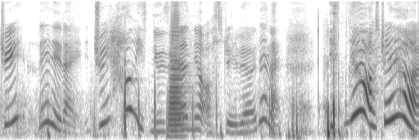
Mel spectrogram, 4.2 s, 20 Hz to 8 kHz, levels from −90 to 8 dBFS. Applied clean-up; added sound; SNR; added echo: none; Brass instrument; 5 dB; none.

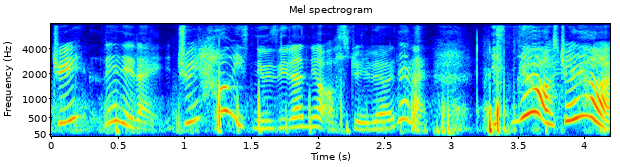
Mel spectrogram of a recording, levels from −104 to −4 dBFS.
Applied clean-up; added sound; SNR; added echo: none; none; none; none.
